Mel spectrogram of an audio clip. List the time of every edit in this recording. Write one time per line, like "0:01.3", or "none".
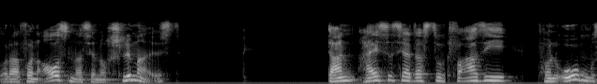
0:04.4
